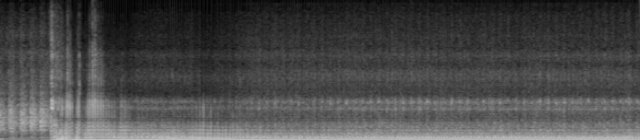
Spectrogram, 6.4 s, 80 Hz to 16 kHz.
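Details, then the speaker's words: Ford GT500, about 700 wheel horsepower, first startup after cats removed (catless exhaust, Kooks X pipe), just lowered off jack stands: crank, sharp flare-up settling into a loud, steady low drone; clean startup and even idle. "And well, you're about to hear the first startup with a catless exhaust. Should be pretty good."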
